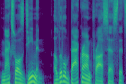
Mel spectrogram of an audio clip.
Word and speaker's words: daemon: physics concept called Maxwell's demon, a little background process that sorts molecules. So, you say it just like the science term, demon.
